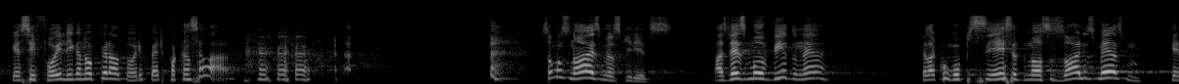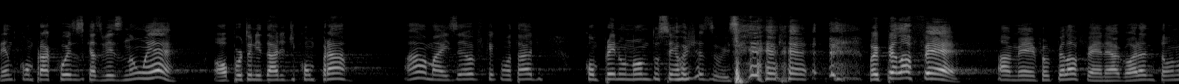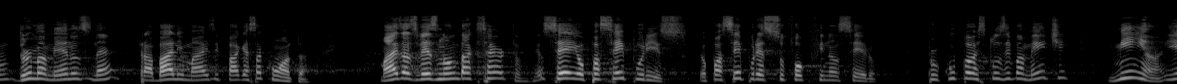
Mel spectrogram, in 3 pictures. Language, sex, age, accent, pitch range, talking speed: Portuguese, male, 20-39, Brazilian, 220-275 Hz, 155 wpm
